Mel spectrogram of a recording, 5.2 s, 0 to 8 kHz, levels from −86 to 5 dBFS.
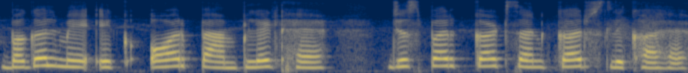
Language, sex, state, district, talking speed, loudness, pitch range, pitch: Hindi, female, Jharkhand, Ranchi, 150 wpm, -14 LUFS, 235-285 Hz, 255 Hz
